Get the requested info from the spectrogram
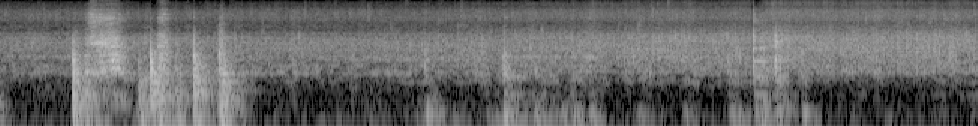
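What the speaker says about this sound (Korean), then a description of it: "김치를 이렇게 볶을 때는 어, 국물도 있으니까 식용유를 좀 넉넉히 둘러요" Kimchi is stir-fried in a pan, opening with a few loud spatula scrapes and clatters, then settling into a faint, steady sizzle with light stirring taps, no voices.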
